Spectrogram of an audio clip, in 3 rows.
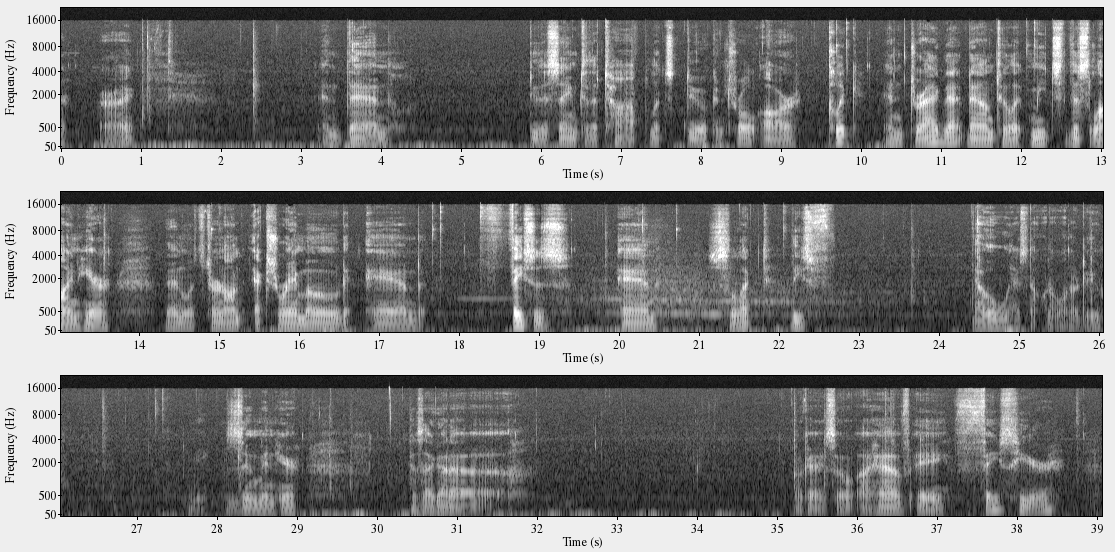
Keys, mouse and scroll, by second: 1.4-1.8 scroll down 3, 6.2 shift+middle click, 8.6 ctrl+r, 12.0 click, 12.7 middle click, 14.8 click, 17.6 click, 19.8 middle click, 20.7-22.1 drag, 23.6 middle click, 27.2 KP_Decimal, 28.0-30.4 scroll up 7, 30.4-35.2 middle drag, 35.5 middle click, 37.4 click.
